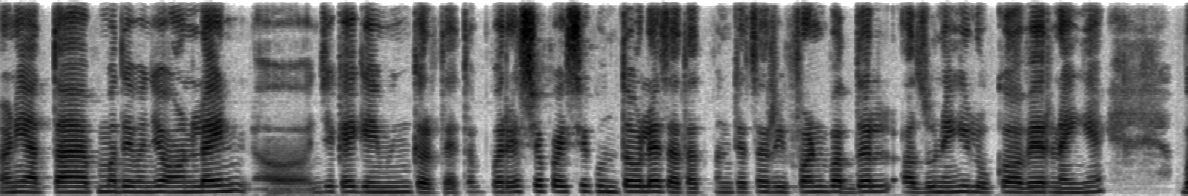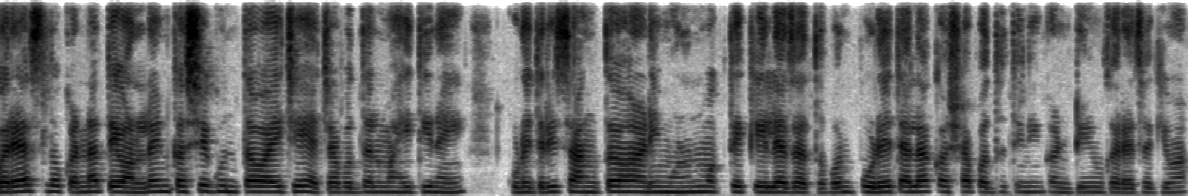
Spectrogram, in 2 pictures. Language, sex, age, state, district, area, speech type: Marathi, female, 30-45, Maharashtra, Amravati, urban, spontaneous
